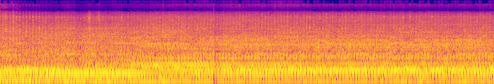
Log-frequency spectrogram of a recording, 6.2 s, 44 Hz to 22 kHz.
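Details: John Deere 300 hydro tractor, engine at full RPM with the hydro lever forward: rough, gritty driveshaft grinding, worse climbing hills or pushing into snowbanks while blowing snow, fine in reverse; cause not yet pinned down.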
